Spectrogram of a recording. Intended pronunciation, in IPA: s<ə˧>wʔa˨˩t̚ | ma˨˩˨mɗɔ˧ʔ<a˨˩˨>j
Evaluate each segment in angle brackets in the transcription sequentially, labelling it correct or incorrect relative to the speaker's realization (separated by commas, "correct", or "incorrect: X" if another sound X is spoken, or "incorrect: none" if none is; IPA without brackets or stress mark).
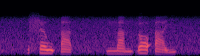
correct, correct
